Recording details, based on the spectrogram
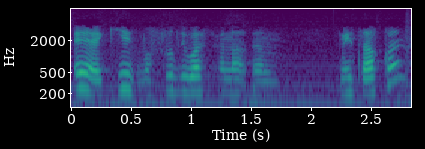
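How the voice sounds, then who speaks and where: Bright, rapid Levantine woman on noisy phone. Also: mid-range voice. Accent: Levantine Arabic. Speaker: phone-in caller. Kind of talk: casual phone conversation. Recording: faintly noisy phone line.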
